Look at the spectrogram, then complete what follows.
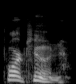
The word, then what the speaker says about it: Portune: Just Portune. We dropped the French E, which was originally Oh, pronounced. we did. All right. Yeah, So it's just Portune. that's all.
